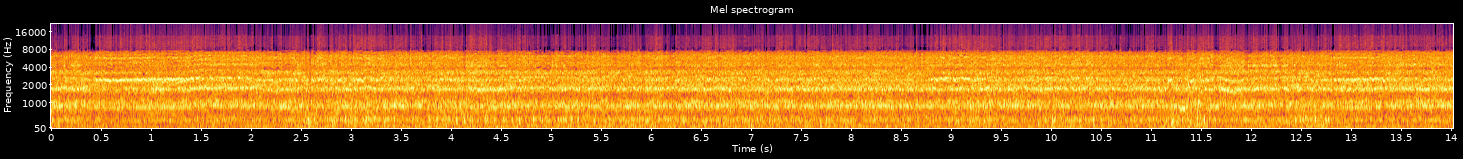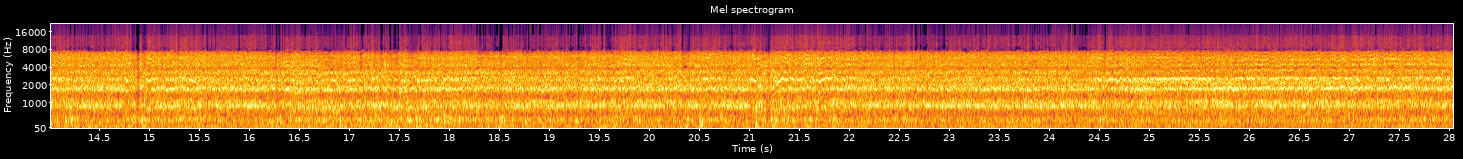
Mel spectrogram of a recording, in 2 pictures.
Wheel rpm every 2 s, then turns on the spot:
210, 230, 230, 230, 230, 230, 230, 230, 230, 230, 230, 230, 220, 220.
none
